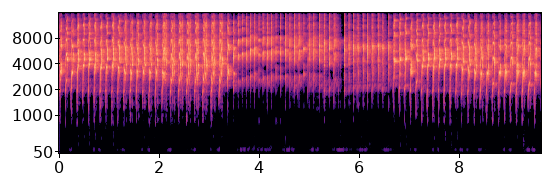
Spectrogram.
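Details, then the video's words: Lovebird song: long, rapid, high chattering of harsh chirps, dipping briefly into a softer, lower passage midway before the loud twitter resumes. "SUARA BURUNG LOVE BIRD"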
